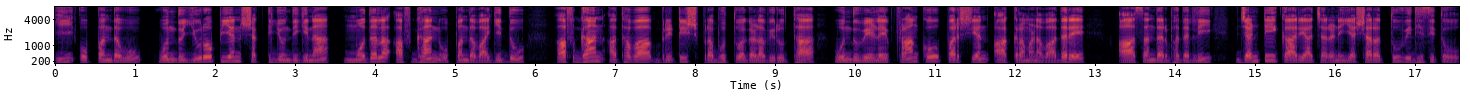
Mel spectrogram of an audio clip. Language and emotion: Kannada, neutral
